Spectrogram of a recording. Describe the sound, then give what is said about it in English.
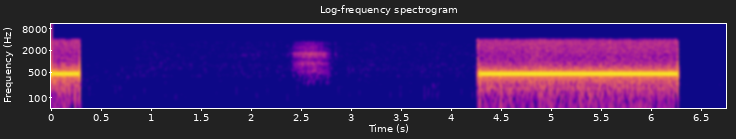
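A steady, mid-pitched telephone dial tone plays briefly as a live radio show tries to call back a guest whose line dropped. It stops for a few seconds with a soft faint rustle in between, then returns loud and unbroken for about two seconds before cutting off. “We'll see if we get him right back on.”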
